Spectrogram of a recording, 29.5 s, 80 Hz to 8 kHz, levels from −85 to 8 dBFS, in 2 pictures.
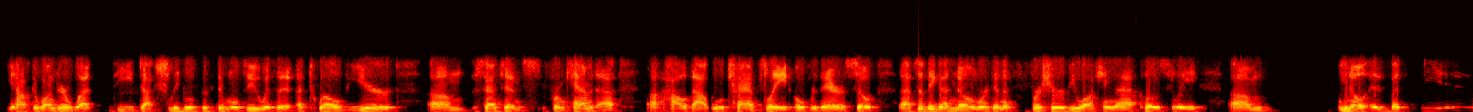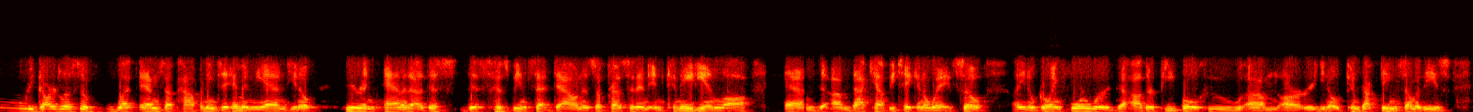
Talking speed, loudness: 195 wpm, -25 LUFS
